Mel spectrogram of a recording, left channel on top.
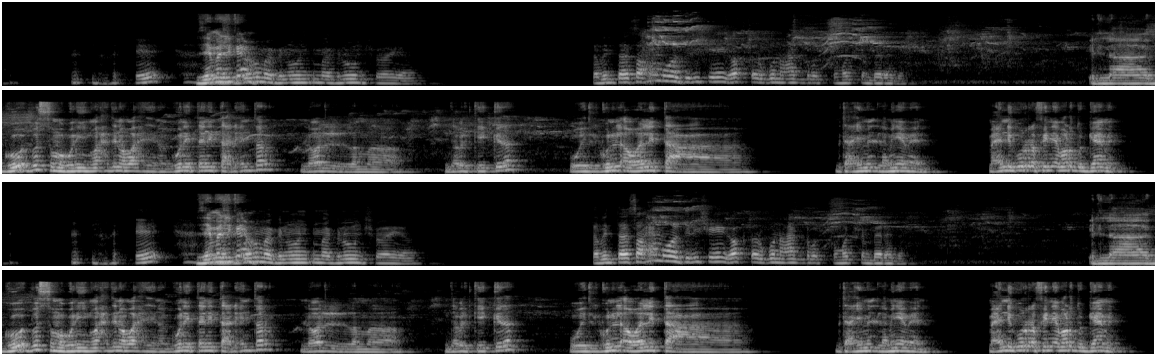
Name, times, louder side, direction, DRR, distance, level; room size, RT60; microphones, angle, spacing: voice 1, 0.9-4.2 5.9-9.0, right 4 dB, 45° right, 0.4 m, -30 dB
voice 2, 1.9-2.6 10.9-14.2 14.5-15.5 16.0-16.7 17.2-19.0 19.9-20.8 21.4-22.7, right 1 dB, 5° right, 0.7 m, -24 dB
sound 1, 6.4-17.6, left 9 dB, 55° left, 0.5 m, -41 dB
6.4 x 3.8 x 4.5 m
head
